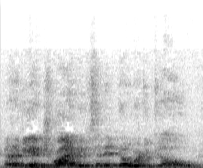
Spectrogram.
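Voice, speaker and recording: A fast-talking man with a high, fairly even voice spins a comic, folksy tall tale before a live audience, telling it dramatically and acting out the dialogue. He's in a large, echoey room, and the distant recording carries heavy echo and background noise.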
